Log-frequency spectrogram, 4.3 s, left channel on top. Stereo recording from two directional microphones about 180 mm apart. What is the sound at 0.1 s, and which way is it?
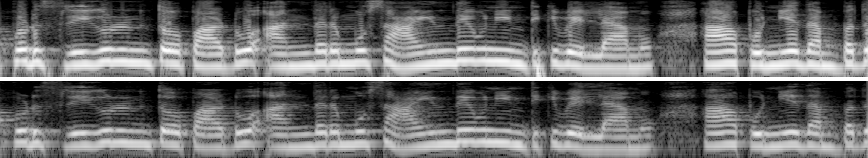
Speech, 30° left (ahead or behind).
